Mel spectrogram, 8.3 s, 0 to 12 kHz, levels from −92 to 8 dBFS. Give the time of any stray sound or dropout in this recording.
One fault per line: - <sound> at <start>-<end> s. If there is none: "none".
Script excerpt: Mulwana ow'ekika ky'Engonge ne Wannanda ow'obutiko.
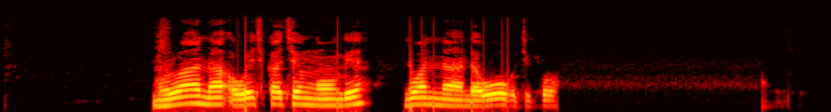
none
